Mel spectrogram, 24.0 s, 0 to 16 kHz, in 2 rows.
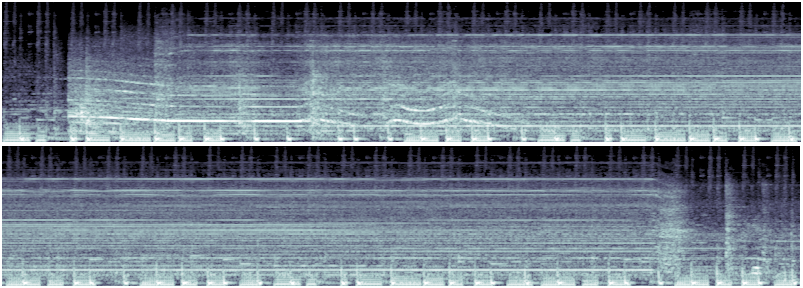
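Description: The Morse 289F drum racker's 12 V battery-powered hydraulic tilt motor running as it tilts a 55-gallon drum to horizontal. It makes a steady whine that drops in pitch as it starts, wavers a few seconds in, then holds steady and cuts off near the end. Background music plays underneath.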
